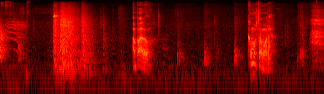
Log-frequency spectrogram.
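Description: A middle-aged woman speaks with surprise nearby.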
